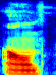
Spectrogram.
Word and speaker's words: Ogham: a letter in Irish, it silences the previous letter, or it softens it almost to a silence. So that's why I'm saying Ogham.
